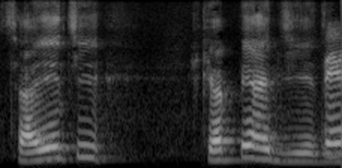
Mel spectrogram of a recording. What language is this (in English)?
Portuguese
